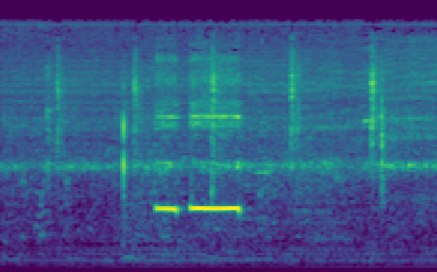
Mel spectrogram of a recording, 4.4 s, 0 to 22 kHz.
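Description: GWR pannier tank 0-6-0 steam locomotive sounding its whistle: two blasts on one clear high note, a short toot and then a longer one.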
